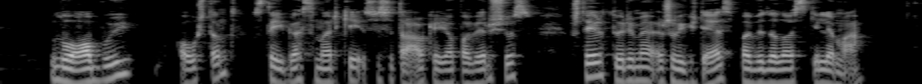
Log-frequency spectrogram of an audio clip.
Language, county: Lithuanian, Klaipėda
